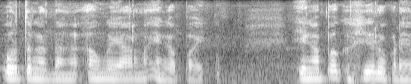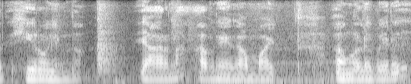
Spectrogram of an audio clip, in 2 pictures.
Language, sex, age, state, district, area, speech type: Tamil, male, 30-45, Tamil Nadu, Perambalur, urban, spontaneous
